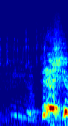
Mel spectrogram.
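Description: A single sharp sneeze bursts out at close range at a tabletop role-playing session, preceded by a short breathy intake, with people talking around it.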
